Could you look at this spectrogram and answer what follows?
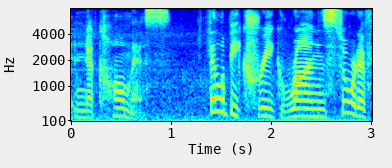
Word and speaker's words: Nokomis: Next is a community south of Sarasota, but north of Venice, and this is pronounced Nokomis.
